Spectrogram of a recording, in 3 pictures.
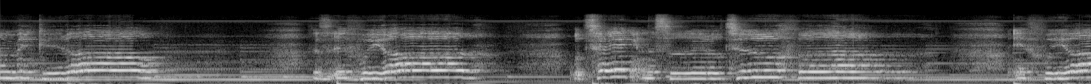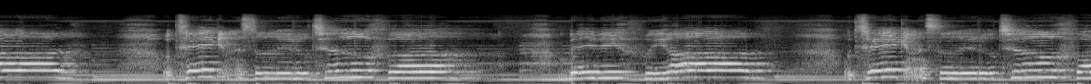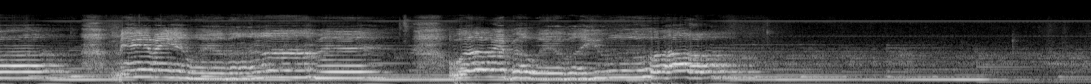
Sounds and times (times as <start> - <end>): Music: 0.0 - 32.7.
